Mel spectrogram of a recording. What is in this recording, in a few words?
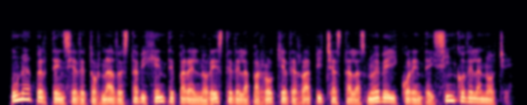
spanish alert; emergency alerting system; AlertNow™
